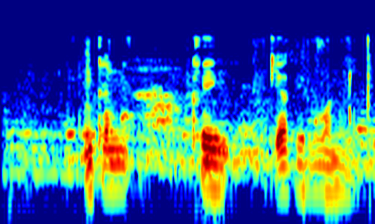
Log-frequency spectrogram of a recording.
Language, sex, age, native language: Icelandic, male, 18-19, Icelandic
